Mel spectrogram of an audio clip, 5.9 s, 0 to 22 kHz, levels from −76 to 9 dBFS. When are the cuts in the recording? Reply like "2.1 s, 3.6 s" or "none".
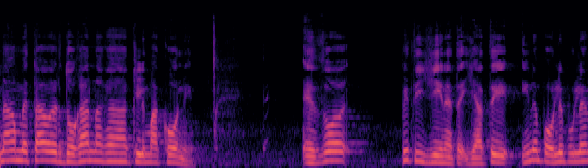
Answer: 4.1 s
